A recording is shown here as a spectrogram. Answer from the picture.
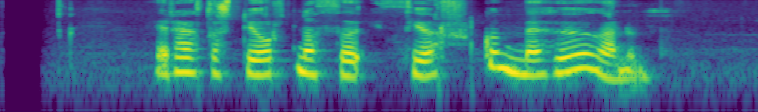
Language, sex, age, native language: Icelandic, female, 40-49, Icelandic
